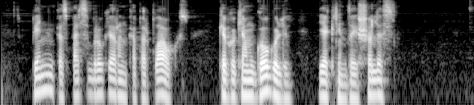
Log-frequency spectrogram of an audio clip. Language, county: Lithuanian, Kaunas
